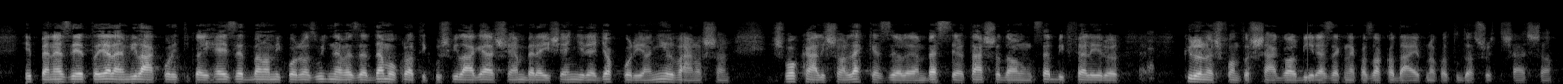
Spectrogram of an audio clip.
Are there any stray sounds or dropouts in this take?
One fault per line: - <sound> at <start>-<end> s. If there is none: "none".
- laugh at 11.4-11.6 s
